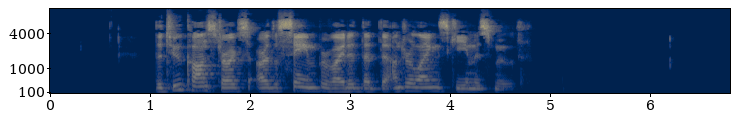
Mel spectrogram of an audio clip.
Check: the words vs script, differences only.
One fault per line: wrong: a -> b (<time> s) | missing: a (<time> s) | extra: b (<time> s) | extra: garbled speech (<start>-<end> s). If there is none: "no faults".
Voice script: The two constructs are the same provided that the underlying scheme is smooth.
no faults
